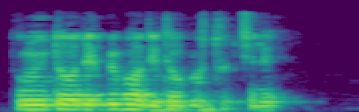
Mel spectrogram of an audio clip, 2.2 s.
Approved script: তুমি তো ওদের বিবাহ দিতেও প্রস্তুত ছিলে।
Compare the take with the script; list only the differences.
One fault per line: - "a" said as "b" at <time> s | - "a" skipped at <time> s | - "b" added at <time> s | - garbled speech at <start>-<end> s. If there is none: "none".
none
